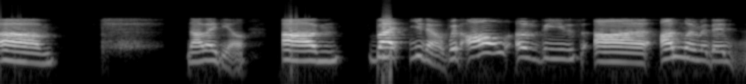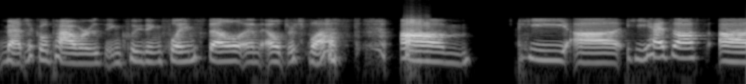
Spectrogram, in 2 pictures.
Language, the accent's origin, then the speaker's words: English; near Salem, Massachusetts, United States; I'm not from Salem, but I'm, like, I'm close to Salem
